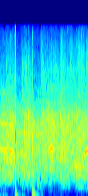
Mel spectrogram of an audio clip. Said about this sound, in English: Hallelujah. Hallelujah. Give God a hand clap.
